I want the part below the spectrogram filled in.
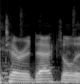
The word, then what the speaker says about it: pterodactyl: No, Dave, because the P in pterodactyl is silent.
